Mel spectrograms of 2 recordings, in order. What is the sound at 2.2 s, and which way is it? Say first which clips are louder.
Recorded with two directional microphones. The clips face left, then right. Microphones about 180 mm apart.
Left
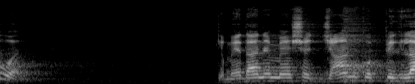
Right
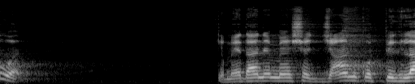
A man's voice: right 5 dB; 35° right (ahead or behind).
